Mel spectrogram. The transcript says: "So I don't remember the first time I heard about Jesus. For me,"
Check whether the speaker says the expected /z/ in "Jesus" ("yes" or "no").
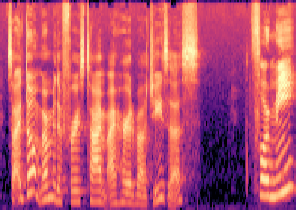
yes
